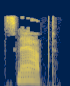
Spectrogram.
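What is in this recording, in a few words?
"snapped", British English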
